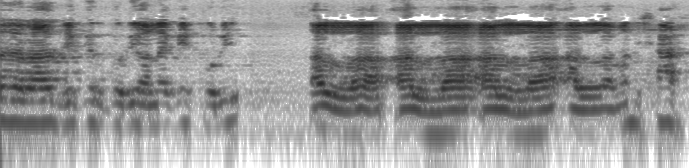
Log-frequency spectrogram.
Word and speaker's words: আল্লাহ: আল্লাহ আল্লাহ আল্লাহ লেখতে শেষে আল্লাহ যে লেখে আমরা সেপাড়ায় পাই, আমপাড়া পাই, কোরআনে পাই, লব্জাল আল্লাহর পরে একটা হা আছে, গোল হা, আল্লাহ।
